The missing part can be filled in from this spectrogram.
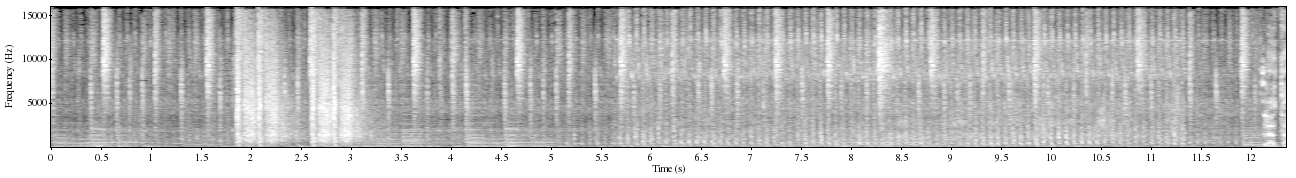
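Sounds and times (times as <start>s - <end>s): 
helicopter rotor chopping overhead: 0.0s - 12.3s
loud bursts of gunfire from a sniper: 1.8s - 3.4s
speech: 12.1s - 12.3s.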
